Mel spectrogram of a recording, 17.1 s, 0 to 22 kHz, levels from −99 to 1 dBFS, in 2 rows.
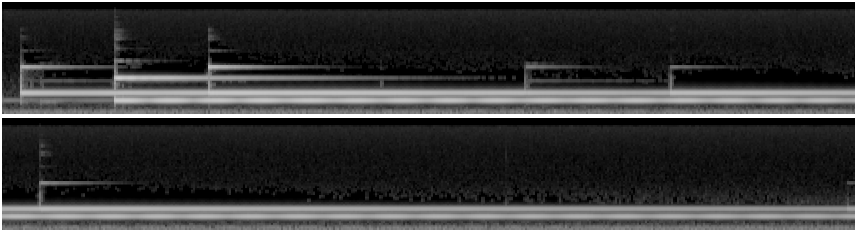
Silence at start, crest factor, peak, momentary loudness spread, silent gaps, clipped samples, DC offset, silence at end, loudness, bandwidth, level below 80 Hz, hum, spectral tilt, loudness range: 0 s; 16 dB; -10 dBFS; 13 LU; none; under 0.1%; under 0.1%; 0 s; -27 LUFS; 15 kHz; -56 dBFS; none; -5.5 dB/octave; 11 LU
